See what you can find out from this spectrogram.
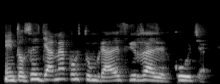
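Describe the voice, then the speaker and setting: A middle-aged woman with a softened Colombian Caribbean accent, chatting expressively as an interview guest. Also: mid-range voice, fast. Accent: Colombian Caribbean coast, somewhat neutralized. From Barranquilla, Colombia. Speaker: interview guest, radio host by profession. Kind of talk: conversational interview, personal anecdotes. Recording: dull lo-fi internet call audio.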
